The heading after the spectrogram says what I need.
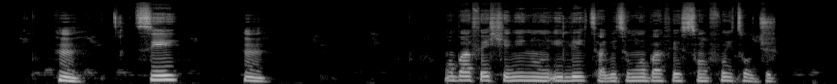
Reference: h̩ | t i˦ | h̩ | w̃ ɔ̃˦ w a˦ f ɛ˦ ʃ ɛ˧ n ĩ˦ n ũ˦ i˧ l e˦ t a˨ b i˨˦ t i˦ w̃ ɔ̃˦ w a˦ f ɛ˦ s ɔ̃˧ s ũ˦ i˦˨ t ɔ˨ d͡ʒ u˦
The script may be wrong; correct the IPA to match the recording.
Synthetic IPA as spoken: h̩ | t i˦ | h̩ | w̃ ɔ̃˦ b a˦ f ɛ˦ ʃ e˧ n ĩ˦ n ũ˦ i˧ l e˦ t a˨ b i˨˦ t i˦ w̃ ɔ̃˦ b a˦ f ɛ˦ s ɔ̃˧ f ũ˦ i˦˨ t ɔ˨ d͡ʒ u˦

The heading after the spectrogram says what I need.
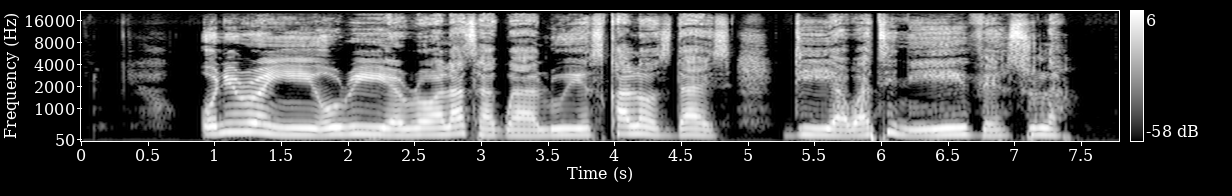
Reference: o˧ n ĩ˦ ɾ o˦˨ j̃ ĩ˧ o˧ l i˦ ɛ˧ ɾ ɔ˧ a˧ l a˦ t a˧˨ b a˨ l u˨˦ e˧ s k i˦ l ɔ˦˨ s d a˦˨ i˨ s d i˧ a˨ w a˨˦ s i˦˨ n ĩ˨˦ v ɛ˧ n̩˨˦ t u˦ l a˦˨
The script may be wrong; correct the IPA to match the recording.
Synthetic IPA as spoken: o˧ n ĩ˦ ɾ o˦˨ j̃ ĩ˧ o˧ ɾ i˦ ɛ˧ ɾ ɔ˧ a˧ l a˦ t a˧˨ ɡ͡b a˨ l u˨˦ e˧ s k a˦ l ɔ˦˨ s d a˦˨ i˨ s d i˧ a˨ w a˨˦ t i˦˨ n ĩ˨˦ v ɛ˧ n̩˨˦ s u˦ l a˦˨

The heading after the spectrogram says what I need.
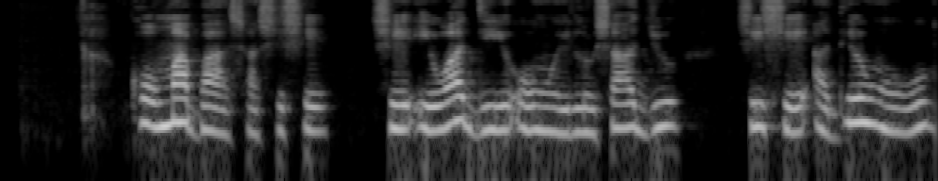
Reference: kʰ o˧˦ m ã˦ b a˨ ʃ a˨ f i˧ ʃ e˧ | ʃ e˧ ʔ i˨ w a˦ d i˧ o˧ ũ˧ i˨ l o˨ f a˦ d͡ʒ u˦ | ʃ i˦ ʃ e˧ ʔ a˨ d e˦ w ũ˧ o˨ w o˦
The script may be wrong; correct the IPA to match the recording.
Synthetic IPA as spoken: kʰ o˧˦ m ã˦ b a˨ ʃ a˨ ʃ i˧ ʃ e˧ | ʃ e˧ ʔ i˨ w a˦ d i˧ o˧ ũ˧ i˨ l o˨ ʃ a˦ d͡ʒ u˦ | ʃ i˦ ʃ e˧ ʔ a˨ d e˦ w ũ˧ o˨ w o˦

